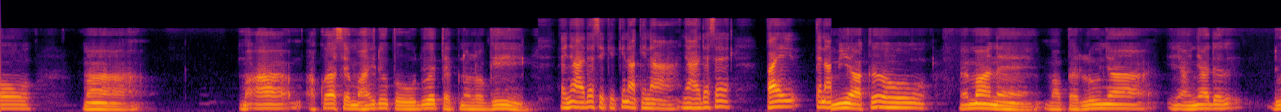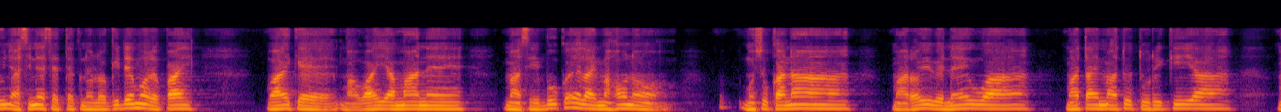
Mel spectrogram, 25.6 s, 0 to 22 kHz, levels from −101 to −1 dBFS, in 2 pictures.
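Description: Nellymoser compression runs through the whole speech recording and is the likely cause of its rough, hissy halo and smeared, underwater tone. Fixed two-bit-per-sample coding starves the weaker bands and refills them with noise, and the damage points to a low bitrate around 32 kbps.

A section at the wrong speed follows from 5.38 to 8.31 s, ending just before "keho emane maperlunya". That stretch plays 1.43 times too fast, so the voice turns hurried and about seven semitones higher, most likely because it was fitted to the wrong clock.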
